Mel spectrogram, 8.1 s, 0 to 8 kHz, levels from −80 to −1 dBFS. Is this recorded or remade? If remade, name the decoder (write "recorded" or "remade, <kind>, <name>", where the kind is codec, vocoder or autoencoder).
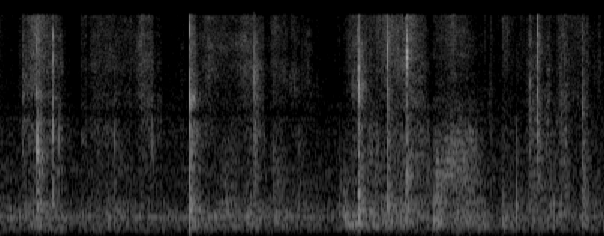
recorded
